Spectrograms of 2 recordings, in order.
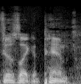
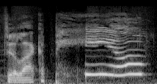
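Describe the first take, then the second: First: It is said in a normal, serious voice. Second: It is said in a high-pitched, joking voice. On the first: It is meant seriously and is offensive. The speaker calls it wrong. "Then it's offensive" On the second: It is meant as a joke. The speaker calls it right. "as long as I do my voice high like that, it's humorous"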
